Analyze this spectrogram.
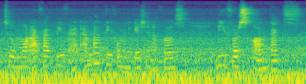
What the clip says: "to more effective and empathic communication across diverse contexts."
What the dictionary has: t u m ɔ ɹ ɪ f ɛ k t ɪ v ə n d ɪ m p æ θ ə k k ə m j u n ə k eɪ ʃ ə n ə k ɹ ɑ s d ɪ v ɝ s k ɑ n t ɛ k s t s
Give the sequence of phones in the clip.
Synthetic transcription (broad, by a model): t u m ɔ ɹ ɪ f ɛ k t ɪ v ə n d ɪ m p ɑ t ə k k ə m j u n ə k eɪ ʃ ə n ə k ɹ ɑ s d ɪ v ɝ s k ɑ n t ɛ k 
